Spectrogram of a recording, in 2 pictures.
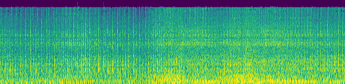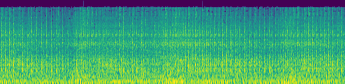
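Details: KMZ engine running roughly with rapid, irregular knocking that grows louder around a brief blip; engine knock of unknown cause.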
